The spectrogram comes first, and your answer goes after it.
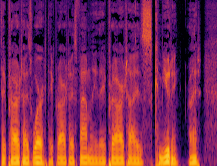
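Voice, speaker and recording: A man with an Irish accent, very deep and low in pitch, with a dark, mellow tone at a fairly quick pace, in a dry, close sound with no echo over a quiet background. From Ireland, Tipperary. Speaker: cardiologist. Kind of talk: radio interview. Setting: studio.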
